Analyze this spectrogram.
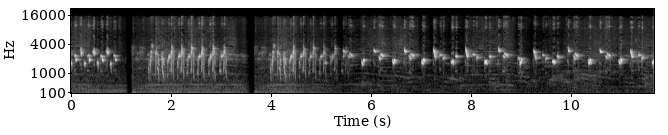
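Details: Sooty-headed bulbul calling to stir a rival: dense runs of rapid bubbling notes give way to a long series of separate, clear, downslurred chirps repeated about twice a second.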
